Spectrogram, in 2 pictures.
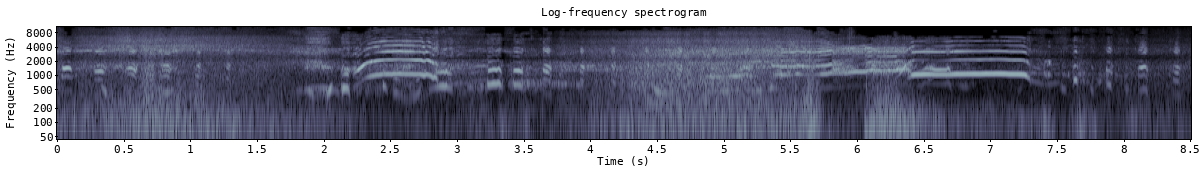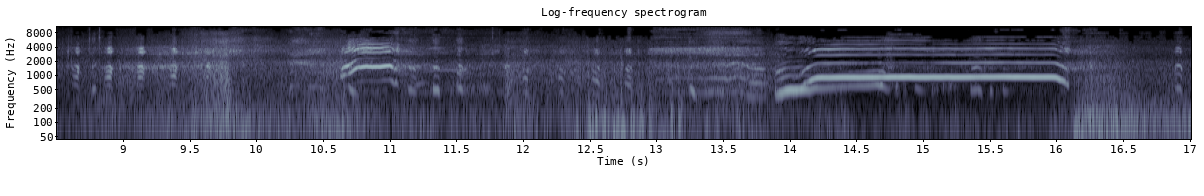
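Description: A woman screams and laughs loudly up close.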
